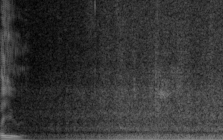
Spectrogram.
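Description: A man's voice trails off with a falling pitch, then a steady low hum fills the pause, growing a little louder after about half a second.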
